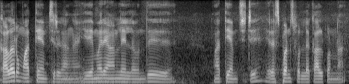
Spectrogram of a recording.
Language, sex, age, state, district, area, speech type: Tamil, male, 18-30, Tamil Nadu, Mayiladuthurai, urban, spontaneous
